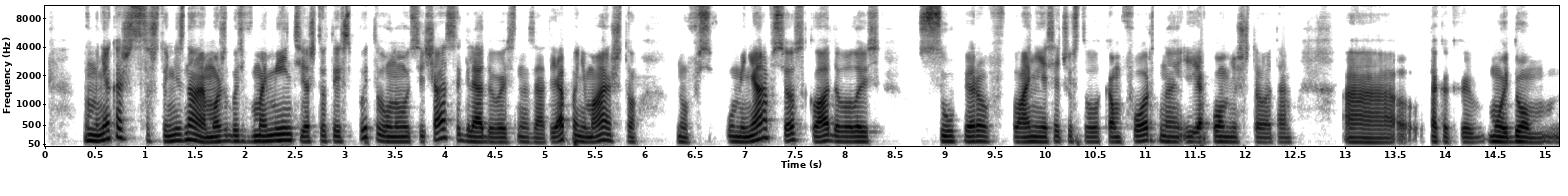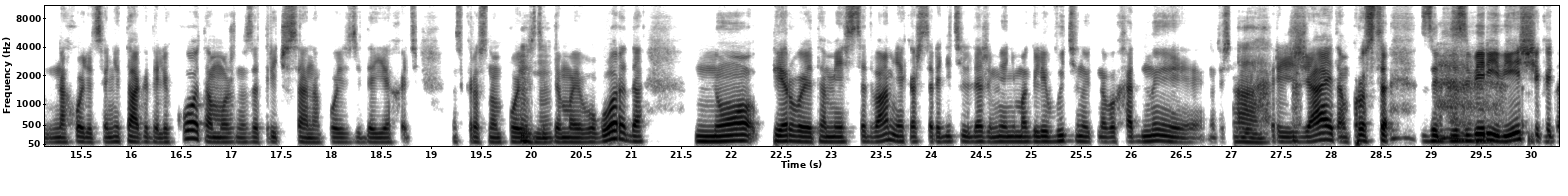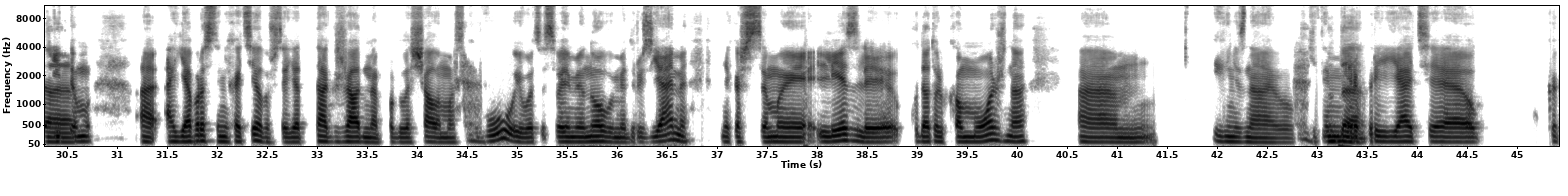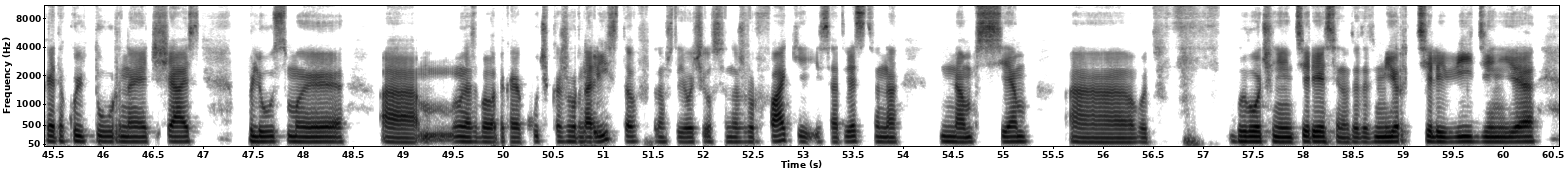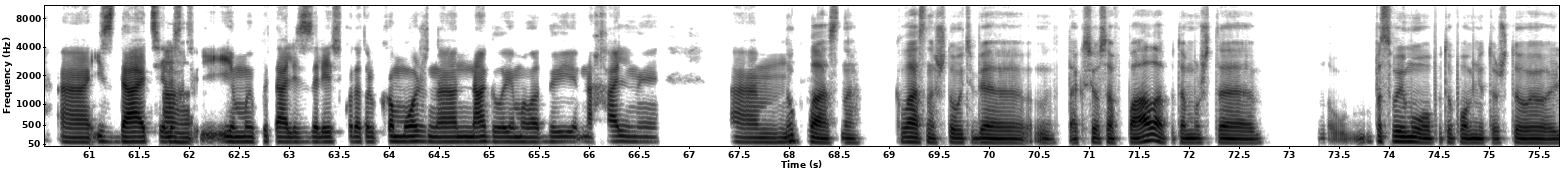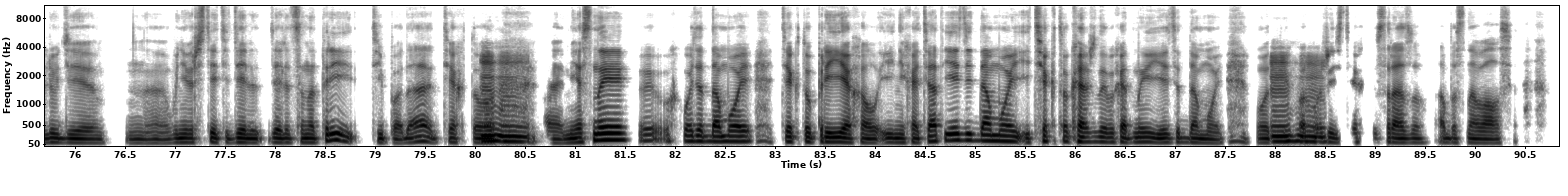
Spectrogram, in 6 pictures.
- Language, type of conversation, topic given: Russian, podcast, Как вы приняли решение уехать из родного города?
- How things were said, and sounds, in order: chuckle; tapping; other background noise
